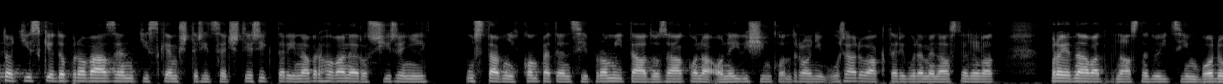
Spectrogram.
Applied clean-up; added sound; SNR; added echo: neural mask model DeepFilterNet 3.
